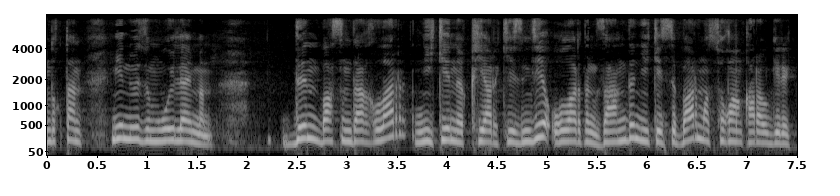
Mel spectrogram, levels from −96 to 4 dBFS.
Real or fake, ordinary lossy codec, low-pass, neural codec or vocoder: real; AAC, 48 kbps; 7.2 kHz; none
